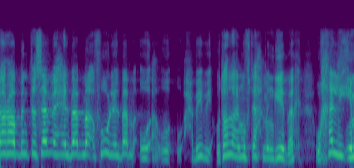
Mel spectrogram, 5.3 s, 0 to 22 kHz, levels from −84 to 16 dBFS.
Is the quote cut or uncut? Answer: cut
